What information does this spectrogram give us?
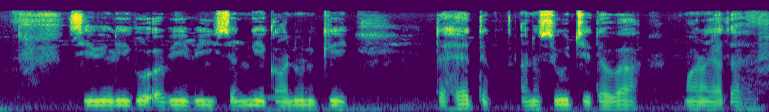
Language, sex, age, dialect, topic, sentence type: Hindi, male, 18-24, Kanauji Braj Bhasha, agriculture, statement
